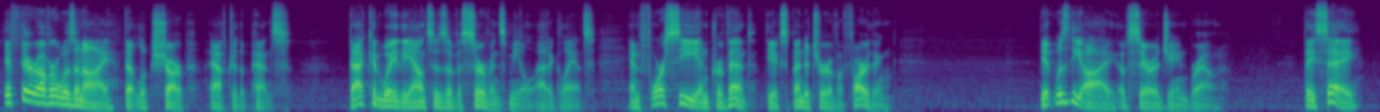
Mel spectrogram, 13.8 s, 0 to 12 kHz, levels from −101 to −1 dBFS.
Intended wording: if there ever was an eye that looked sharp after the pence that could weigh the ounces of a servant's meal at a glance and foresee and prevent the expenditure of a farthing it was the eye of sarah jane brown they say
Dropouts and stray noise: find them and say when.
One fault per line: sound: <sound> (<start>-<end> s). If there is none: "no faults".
no faults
